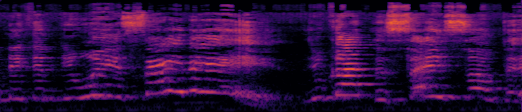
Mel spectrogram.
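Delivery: high-pitched scolding retort. Retold or imitated. Retold scolding of boyfriend, high-pitched disbelief. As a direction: snap back high and sharp.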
